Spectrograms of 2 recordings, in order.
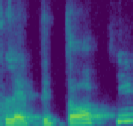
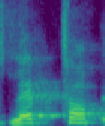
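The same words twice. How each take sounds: First: Laptop as "lepitopi", with added i sounds; Brazilian pronunciation. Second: Laptop said the usual way, two syllables; standard pronunciation. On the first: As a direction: slip an i after each p in Laptop. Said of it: "setzen wir sehr gern überall ein". (Laptop brasilianisch mit eingefügtem i) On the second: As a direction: say Laptop with no extra vowels. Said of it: "einfach Laptop". (Laptop normal ausgesprochen) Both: Shown as a demonstration.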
